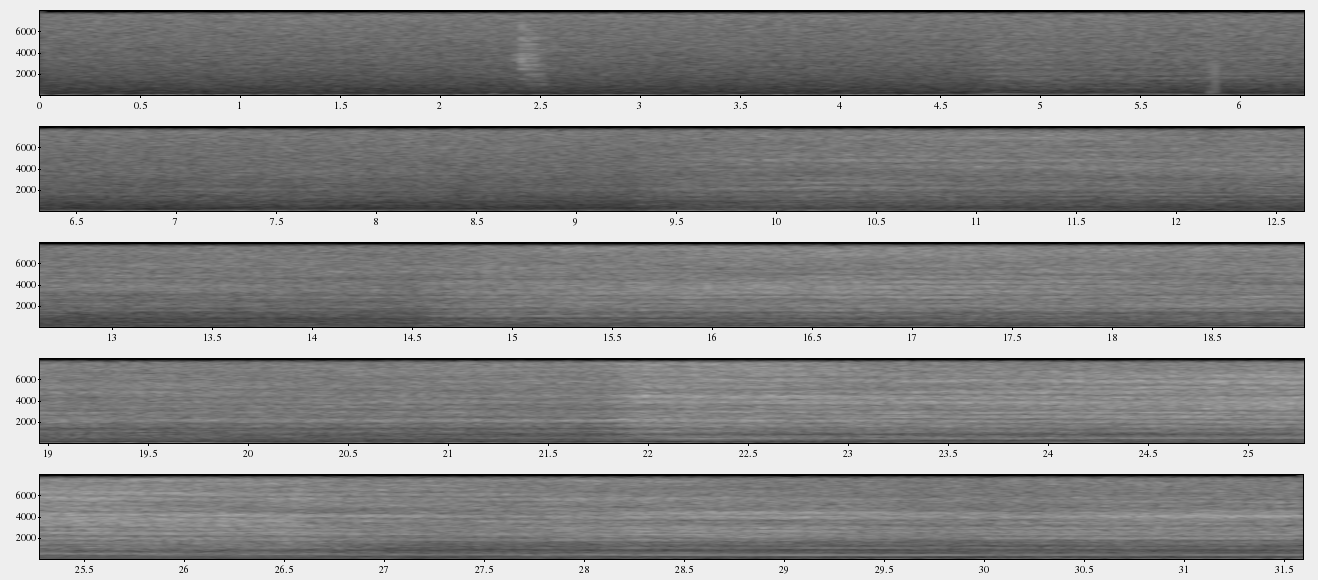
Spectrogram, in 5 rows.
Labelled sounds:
23.1	23.4	vessel noise, 2.8 to 2.9 kHz
28.3	28.6	vessel noise, 4.2 to 4.6 kHz

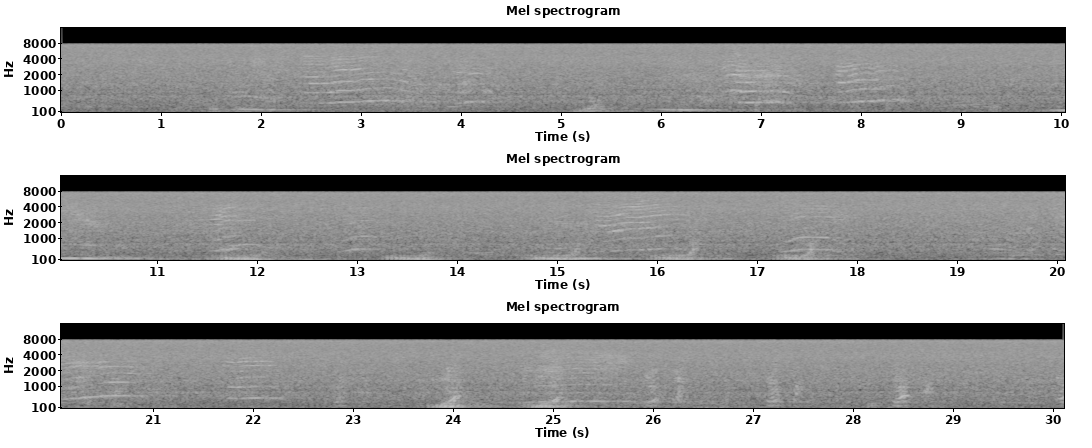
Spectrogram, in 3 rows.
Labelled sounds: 2.4	3.2	humpback whale, 0.93 to 4.6 kHz
6.6	7.0	humpback whale, 0.86 to 2.1 kHz
7.8	8.3	humpback whale, 0.93 to 3.3 kHz
12.9	13.2	humpback whale, 0.90 to 1.2 kHz
15.4	16.2	humpback whale, 1.3 to 4.5 kHz
17.3	17.8	humpback whale, 0.83 to 3.7 kHz
20.0	20.8	humpback whale, 1.1 to 3.0 kHz
21.7	22.1	humpback whale, 2.4 to 3.1 kHz

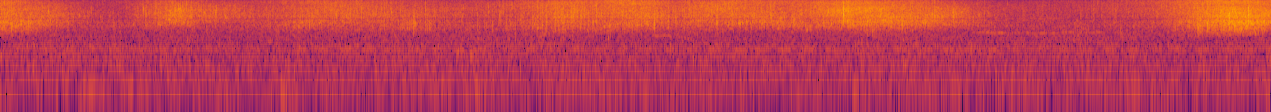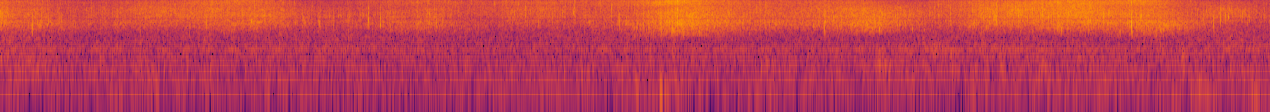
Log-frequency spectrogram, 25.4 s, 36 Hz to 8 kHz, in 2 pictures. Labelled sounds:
6.4	7.3	killer whale, Bigg's (transient), Gulf of Alaska transient, 0.59 to 1.6 kHz

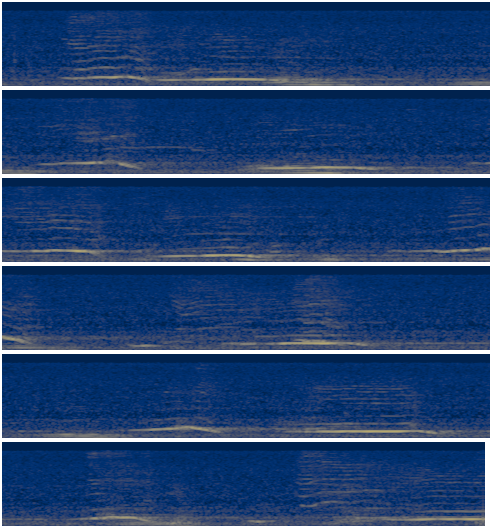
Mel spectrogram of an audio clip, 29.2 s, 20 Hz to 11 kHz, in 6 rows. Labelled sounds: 0.6	1.5	humpback whale, 0.99 to 4.9 kHz
2.1	2.4	humpback whale, 1.2 to 2.5 kHz
5.3	7.1	humpback whale, 0.83 to 2.7 kHz
7.7	8.2	humpback whale, 1.7 to 2.3 kHz
9.8	10.7	humpback whale, 1.3 to 2.5 kHz
11.6	11.9	humpback whale, 1.1 to 1.2 kHz
14.2	14.7	humpback whale, 1.3 to 2.8 kHz
16.4	17.0	humpback whale, 0.80 to 2.7 kHz
17.6	18.2	humpback whale, 0.86 to 2.4 kHz
22.7	23.7	humpback whale, 1.8 to 2.8 kHz
25.5	25.8	humpback whale, 2.2 to 2.3 kHz
27.4	29.2	humpback whale, 0.80 to 6.3 kHz

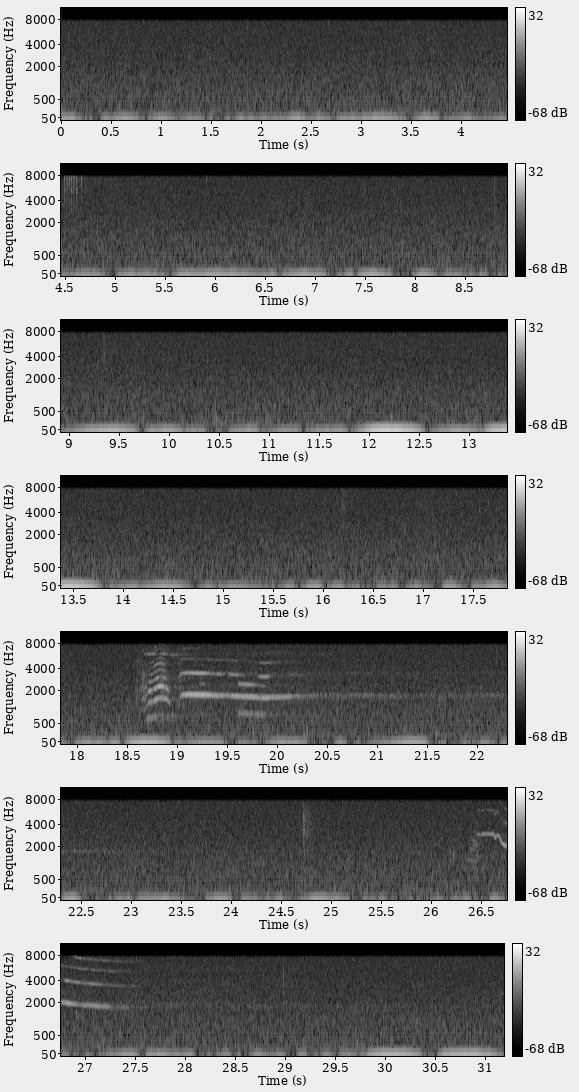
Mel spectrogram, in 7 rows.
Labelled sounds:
18.5	23.0	killer whale, Bigg's (transient), Gulf of Alaska transient, 0.44 to 8.0 kHz
26.3	28.2	killer whale, Bigg's (transient), Gulf of Alaska transient, 0.55 to 8.0 kHz

